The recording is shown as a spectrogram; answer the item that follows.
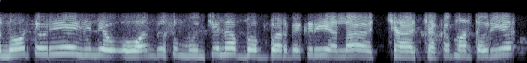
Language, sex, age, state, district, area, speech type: Kannada, male, 45-60, Karnataka, Belgaum, rural, conversation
